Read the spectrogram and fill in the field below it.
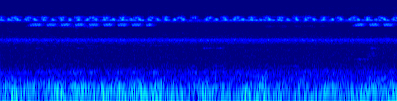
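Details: Crickets at night in the countryside giving a continuous high pulsed trill, with a lower chirping run at the start and again near the end, over a steady faint tone and low rumbling background.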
